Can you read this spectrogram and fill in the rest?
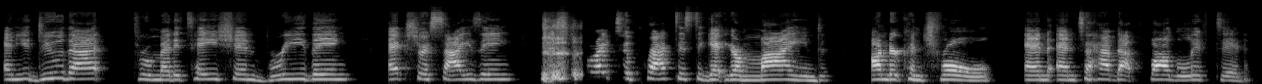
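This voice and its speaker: Slow, earnest woman coaching on a call. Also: a little high, fairly even intonation, pushed and bright. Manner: earnest, encouraging, addresses listeners as guys. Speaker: business coach hosting an online event. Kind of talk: slow, deliberate teaching talk. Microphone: video call.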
